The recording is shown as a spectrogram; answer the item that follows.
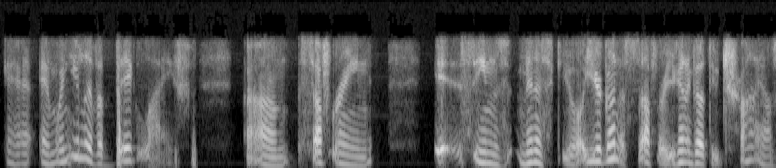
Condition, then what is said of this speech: Spasmodic dysphonia. You can probably tell with my scratchy vocal, even on the phone, that my voice doesn't work and it hasn't gotten any better.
